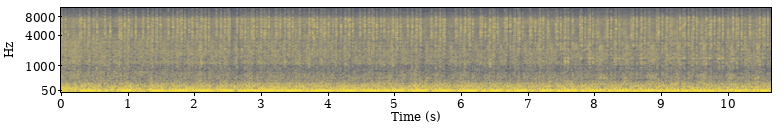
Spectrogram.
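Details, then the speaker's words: Old Dodge recovery truck, carbureted. Deep, uneven idle, ragged puffing beat near three per second; horrible exhaust leak and badly out-of-tune rich carburetor, needs electronics ditched and engine checked. "technically it's a runner. The horrible exhaust leak and the wickedly out of tune carburetor are not doing it any favors."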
